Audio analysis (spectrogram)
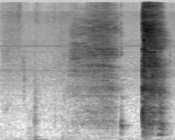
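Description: A few soft coughs and a breathy throat-clearing, ending in one sharp, louder cough close to the microphone.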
